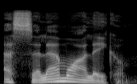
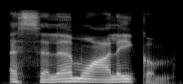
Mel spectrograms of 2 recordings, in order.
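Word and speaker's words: السلام عليكم: Assalamu alaikum. That's long. Can you break it down? Yes. Assalamu means peace. Alaikum means upon you. Together, Assalamu alaikum.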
